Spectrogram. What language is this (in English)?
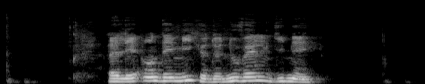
French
